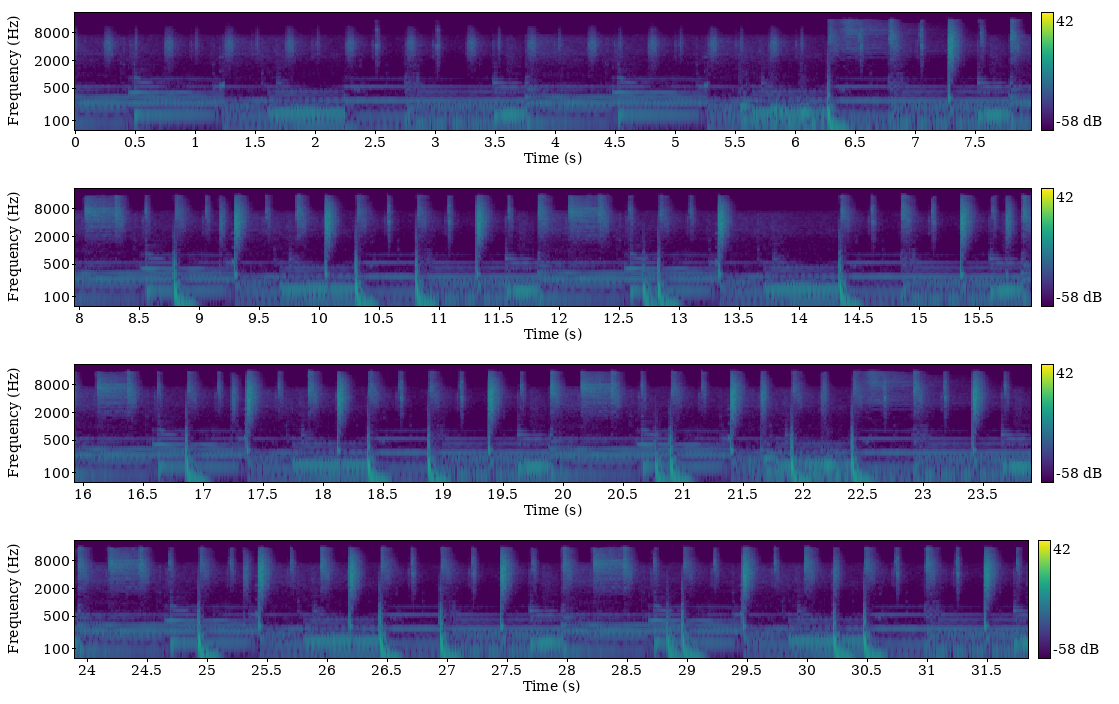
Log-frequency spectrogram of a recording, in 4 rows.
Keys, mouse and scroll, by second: 0.3-1.3 drag, 1.3-2.1 typing, 2.3 scroll down 2, 2.7-4.6 drag, 5.0 -, 5.4 scroll up 2, 5.4 =, 5.5-5.8 scroll down 2, 5.8 scroll up 2, 5.8 =, 6.5-10.3 drag, 10.6 -, 11.0 =, 11.4-13.4 drag, 13.6 -, 14.4-14.8 scroll up 4, 14.5 ctrl+=, 14.8 scroll down 2, 14.9 ctrl+=, 15.4-18.6 drag, 19.0 -, 19.3 =, 19.5 scroll up 2, 19.8-21.3 drag, 21.6-23.1 typing, 22.2 scroll down 2, 22.5 scroll up 2, 23.4-25.1 drag, 25.4 -, 25.8 =, 25.9-26.3 scroll down 4, 26.0 =, 26.6-27.7 drag, 27.9 -, 28.1-28.5 scroll up 2, 28.4 =, 28.6-31.6 scroll down 3, 31.6-31.8 scroll down 1.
